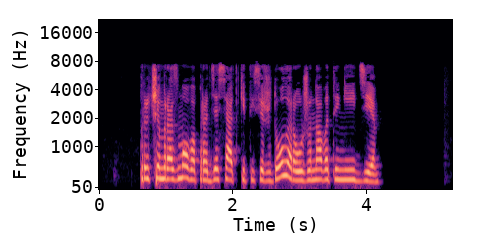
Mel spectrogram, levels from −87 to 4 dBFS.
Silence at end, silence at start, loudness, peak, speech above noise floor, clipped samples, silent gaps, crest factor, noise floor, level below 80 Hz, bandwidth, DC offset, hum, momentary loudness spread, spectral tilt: 1.1 s; 0.6 s; -14 LUFS; -2 dBFS; 54 dB; under 0.1%; none; 14 dB; -68 dBFS; -56 dBFS; 7.8 kHz; under 0.1%; none; 8 LU; -4.5 dB/octave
